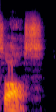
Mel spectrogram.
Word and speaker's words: Szasz: Thomas Szasz. Thomas Szasz, yes. He's Hungarian. Yeah, S-Z-A-S-Z, but I have it from the man's own mouth. It's just pronounced Szasz. – Szasz.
